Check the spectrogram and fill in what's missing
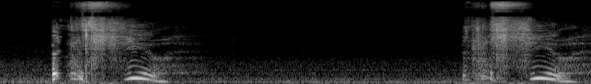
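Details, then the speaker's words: Two forceful sneezes, each a sharp intake then an explosive burst, over quiet car noise, while driving to work; allergy sneezing the person blames on a high pollen count despite daily allergy medication. "Sometimes I start sneezing [clears throat] [snorts] at the parking lot at my job, [snorts] but today they decided to start early."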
